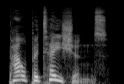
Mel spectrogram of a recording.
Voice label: "palpitations", English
